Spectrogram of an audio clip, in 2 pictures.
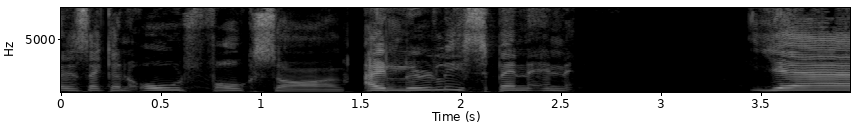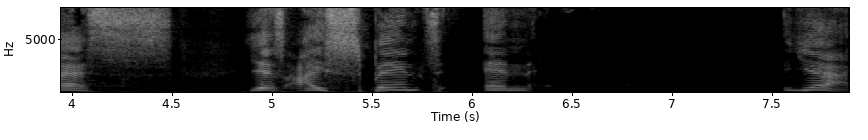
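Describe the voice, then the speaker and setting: Higher-voiced man, enthusiastic podcast host. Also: no room sound. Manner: enthusiastic, chatty, emphatic. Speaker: podcast host interviewing a guest. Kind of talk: casual conversational interview.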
